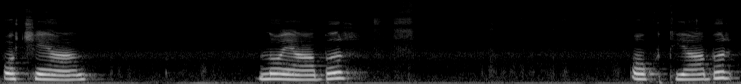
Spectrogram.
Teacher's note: Amma okean, noyabr, oktyabr istisna. Burda o üzərinə vurğu düşməsə də, o a-ya çevrilmir.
